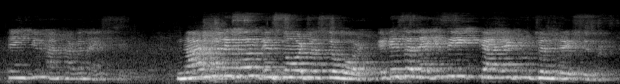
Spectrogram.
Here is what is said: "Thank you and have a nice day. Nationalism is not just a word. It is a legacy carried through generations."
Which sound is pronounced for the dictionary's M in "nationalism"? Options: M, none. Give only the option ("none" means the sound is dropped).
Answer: none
